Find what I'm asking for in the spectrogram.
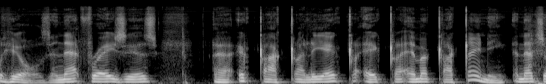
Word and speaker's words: iqaqa: The word for skunk is spelled I-Q-A-Q-A and pronounced Ikaka. It's one of the click languages. So Say that again. I can hear that click. – Right. It is Ikaka.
